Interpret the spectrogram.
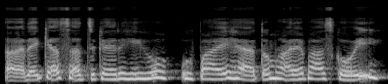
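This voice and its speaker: A woman's voice: fairly high pitch, darkish tone, lightly acted. A woman voicing a spiteful, bossy old female sparrow mother-in-law who scolds. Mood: grumbling.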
